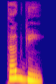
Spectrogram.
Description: ♪ taggi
